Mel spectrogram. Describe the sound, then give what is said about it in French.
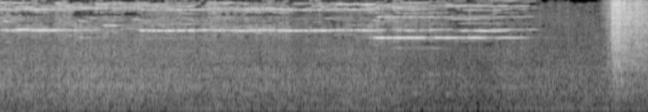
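Steady rumble of trains at a crowded Paris railway station platform, with thin, high wheel squeals that drift in and out over the broad noise and a short burst of noise near the end. “Bon, me voilà à la gare de Lyon. Fin du voyage. Je suis sur le quai.”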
